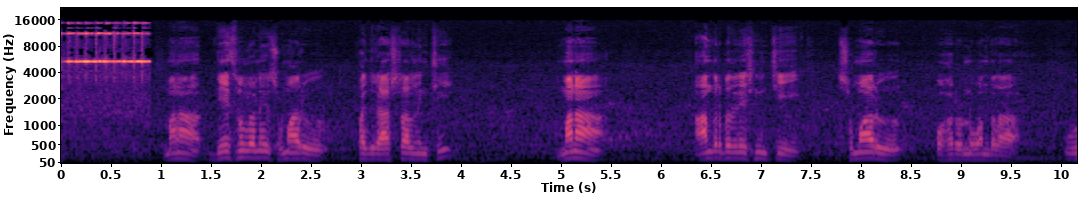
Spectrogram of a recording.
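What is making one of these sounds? A middle-aged man speaks into microphones close by, in a calm, steady voice.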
